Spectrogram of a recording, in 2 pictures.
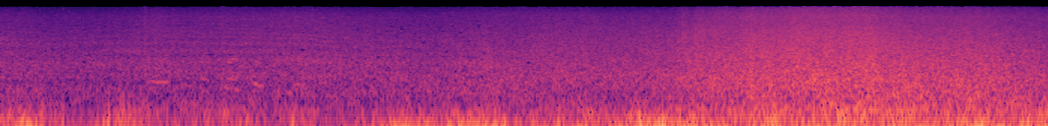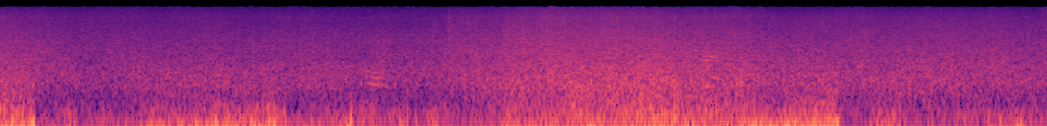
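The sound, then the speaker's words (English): Sea waves of the Solent washing up to a sea wall, a broad rushing roar that swells and eases in a few slow surges, with wind buffeting the microphone. “and that's the sound of the Solent, I suppose.”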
